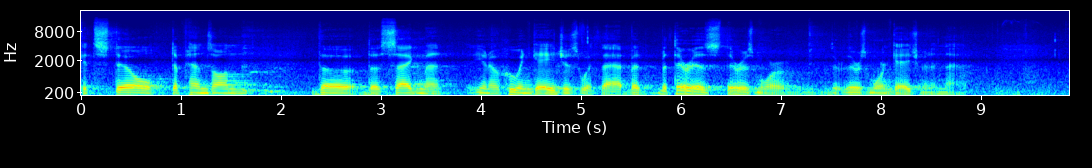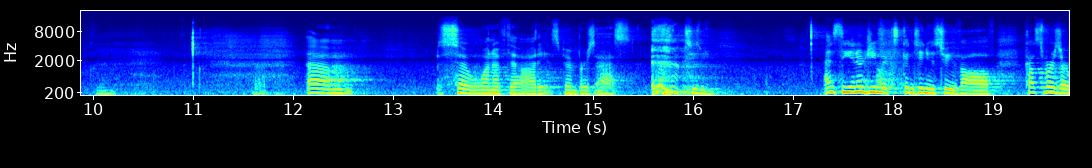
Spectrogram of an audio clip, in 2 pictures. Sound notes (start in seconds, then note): 15.6 coughs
